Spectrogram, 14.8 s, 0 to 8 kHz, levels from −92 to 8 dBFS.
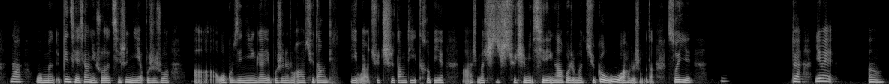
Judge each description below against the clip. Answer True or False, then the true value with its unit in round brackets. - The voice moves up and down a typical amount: False (2.1 semitones)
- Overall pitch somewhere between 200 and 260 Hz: False (185 Hz)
